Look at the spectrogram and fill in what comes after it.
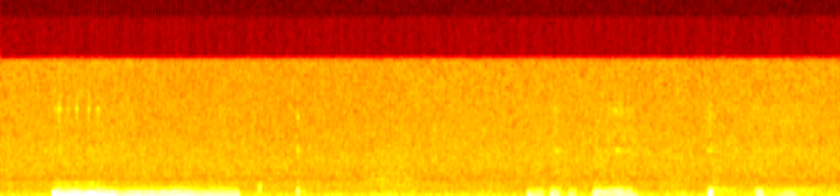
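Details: Cody, a pet dog, snoring loudly at night: a long, wavering, tonal nasal snore lasting about two seconds, then shorter broken snorts about three seconds later, in an otherwise quiet room.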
